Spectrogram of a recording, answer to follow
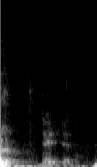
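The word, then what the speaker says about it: debtor: क्या होता है adapter डेटर very good डेटर होता है बी साइलेंट होता है ठीक है इट इज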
